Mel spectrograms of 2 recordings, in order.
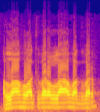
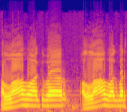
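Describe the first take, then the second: First: Both phrases run together without a pause. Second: Each phrase is followed by its own pause. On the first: Two phrases are said together before stopping. "একসাথে দুটো দুটো করে বলছে" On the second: Each phrase is said separately with a stop. "থেমে থেমে"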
